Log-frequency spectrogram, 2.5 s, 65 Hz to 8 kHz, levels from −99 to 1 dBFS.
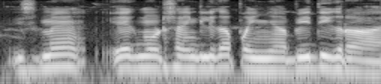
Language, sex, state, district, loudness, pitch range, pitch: Hindi, male, Uttar Pradesh, Shamli, -14 LUFS, 150-165 Hz, 155 Hz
